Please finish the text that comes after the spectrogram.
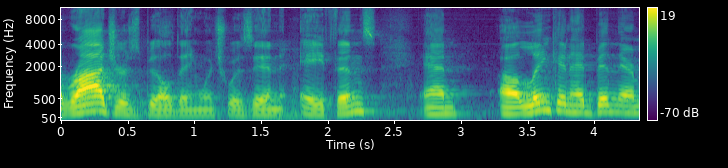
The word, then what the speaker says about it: Athens: I don't want you to make fools of yourself by mispronouncing the word A-T-H-E-N-S as Athens. Because then everybody in Illinois will laugh at you, because everybody knows that it's Athens, Illinois.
